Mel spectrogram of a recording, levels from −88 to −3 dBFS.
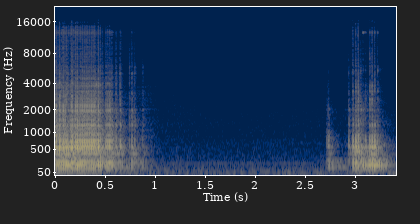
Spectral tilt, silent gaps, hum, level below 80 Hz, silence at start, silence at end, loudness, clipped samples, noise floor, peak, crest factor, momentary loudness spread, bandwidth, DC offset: -6 dB/octave; none; none; -60 dBFS; 0 s; 0 s; -33 LUFS; under 0.1%; -65 dBFS; -14 dBFS; 22 dB; 24 LU; 16.5 kHz; under 0.1%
